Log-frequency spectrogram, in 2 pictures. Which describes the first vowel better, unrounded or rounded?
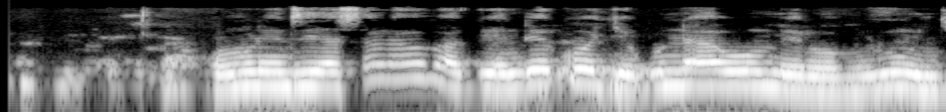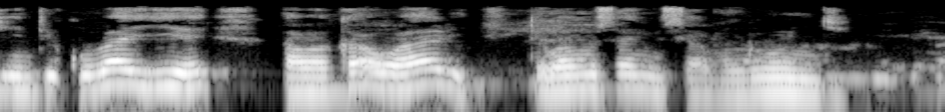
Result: rounded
